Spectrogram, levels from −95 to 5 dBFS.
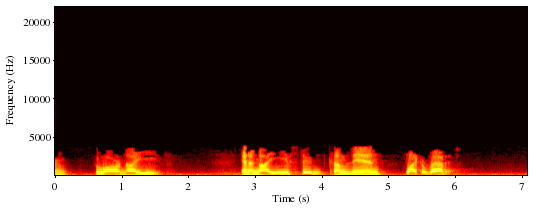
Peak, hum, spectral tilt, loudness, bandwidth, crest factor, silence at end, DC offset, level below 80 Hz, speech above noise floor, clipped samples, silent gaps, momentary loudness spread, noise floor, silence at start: -2 dBFS; none; -12.5 dB/octave; -19 LUFS; 3.9 kHz; 18 dB; 0.3 s; under 0.1%; -42 dBFS; 26 dB; under 0.1%; none; 12 LU; -44 dBFS; 0 s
